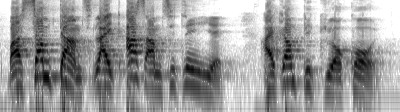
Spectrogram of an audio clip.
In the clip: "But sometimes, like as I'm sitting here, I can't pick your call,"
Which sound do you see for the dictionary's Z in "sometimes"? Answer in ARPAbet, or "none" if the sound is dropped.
S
